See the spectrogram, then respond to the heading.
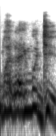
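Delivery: choking while speaking. Telling listeners about a method for hard days, choking. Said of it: "sorry, choking here".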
